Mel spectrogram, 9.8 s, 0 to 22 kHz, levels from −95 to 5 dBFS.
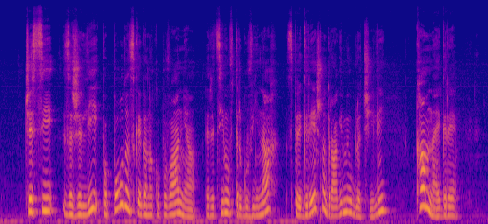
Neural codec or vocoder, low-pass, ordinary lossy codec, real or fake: none; 19.8 kHz; none; real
